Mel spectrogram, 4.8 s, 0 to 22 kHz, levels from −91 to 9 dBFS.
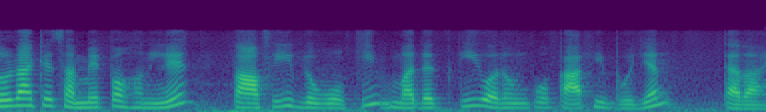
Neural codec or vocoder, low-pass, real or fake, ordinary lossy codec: codec, 16 kHz, 0.5 kbps, FunCodec, trained on Chinese and English, 25 frames a second; 7.2 kHz; fake; none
